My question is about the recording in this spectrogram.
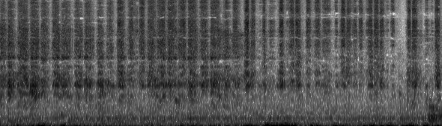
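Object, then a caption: Colored pencil on a thin paper sheet over a wooden table. A yellow pencil colors a thin paper coloring page lying on a wooden table, with quick back-and-forth rubbing and scratching strokes. The sound is a steady, soft, papery scratch in rapid rhythm, bright and hissy on top with a low rumble beneath. It grows a little louder in the middle.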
